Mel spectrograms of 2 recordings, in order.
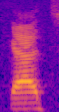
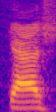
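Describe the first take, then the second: First: The word ends with a 'ch' sound. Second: The word ends with a 'sh' sound. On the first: This is how the word is written. "ക്യാച്ച് എന്നാണ് എഴുതിയിട്ടുള്ളത്" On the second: This is how the word is pronounced. "അതിനെ pronounce ചെയ്യുക എന്താ, ക്യാഷ് എന്നാണ്"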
